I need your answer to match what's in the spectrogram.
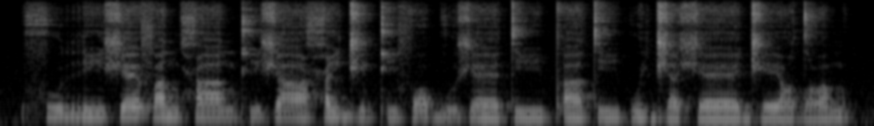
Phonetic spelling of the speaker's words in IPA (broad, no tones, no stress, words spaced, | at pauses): furi ʃɛfan ħaːnkʼiʃaːħi d͡ʒekʼifɔ buʃɛː tiːpʼa tiːpujd͡ʒaʃɛː d͡ʒeːjdˤam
